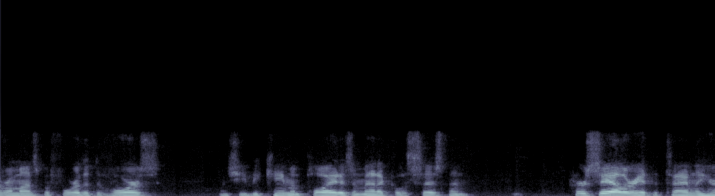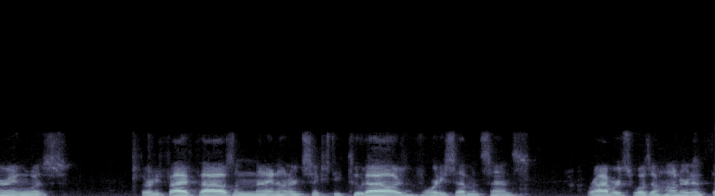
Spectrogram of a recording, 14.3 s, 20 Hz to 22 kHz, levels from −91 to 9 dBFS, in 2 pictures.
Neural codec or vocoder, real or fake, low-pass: none; real; 7.2 kHz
